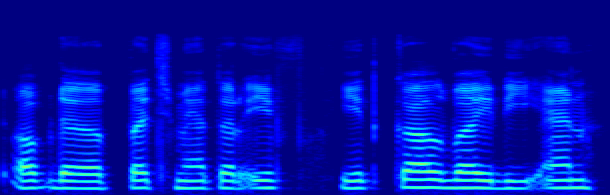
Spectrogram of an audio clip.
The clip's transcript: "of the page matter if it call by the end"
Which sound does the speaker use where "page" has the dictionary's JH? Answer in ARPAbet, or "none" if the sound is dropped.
CH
